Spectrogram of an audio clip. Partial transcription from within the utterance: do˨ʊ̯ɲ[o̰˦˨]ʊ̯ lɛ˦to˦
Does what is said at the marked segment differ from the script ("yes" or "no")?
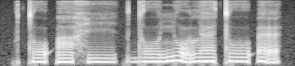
no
